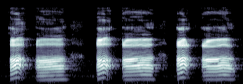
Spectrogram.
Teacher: आ का उच्चारण स्थान होता है कंठ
